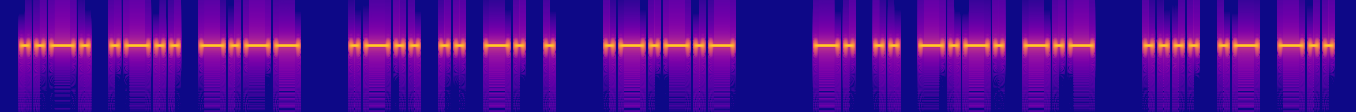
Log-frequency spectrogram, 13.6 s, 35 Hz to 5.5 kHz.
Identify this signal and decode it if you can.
Morse code, heard as a keyed tone, about 16 wpm, 700 Hz. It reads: FLY LINE . NICK HAD
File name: CW-The-Big-Twoheaded-River-2-16WPM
